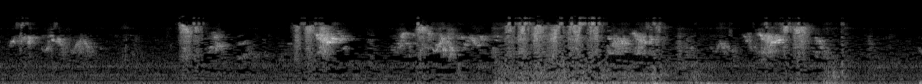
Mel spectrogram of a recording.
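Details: Captive Australian parrots bathing in a dish of slightly cool water keep up lively, squeaky high chatter in dense bursts. A low rumble runs underneath mid-way.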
